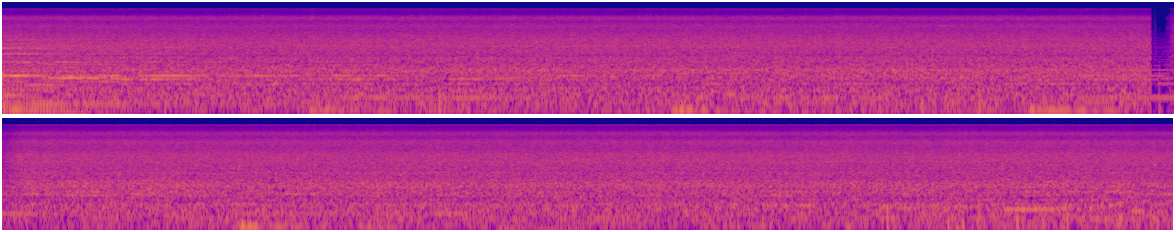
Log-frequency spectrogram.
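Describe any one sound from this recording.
A small waterfall splashes into a pond.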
